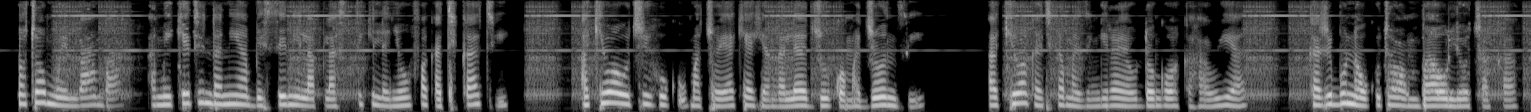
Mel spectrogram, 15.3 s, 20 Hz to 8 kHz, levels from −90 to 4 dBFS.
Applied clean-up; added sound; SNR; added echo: none; Telephone; 17 dB; none.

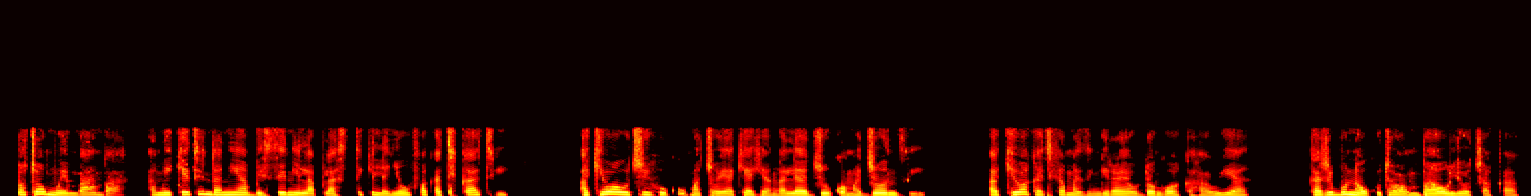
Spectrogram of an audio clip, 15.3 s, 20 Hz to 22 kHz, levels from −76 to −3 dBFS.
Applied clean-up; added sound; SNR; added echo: none; none; none; none.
